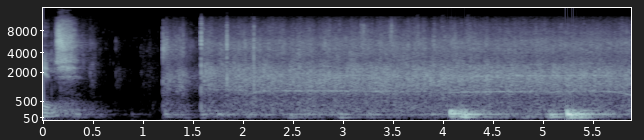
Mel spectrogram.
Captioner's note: attendees applauding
